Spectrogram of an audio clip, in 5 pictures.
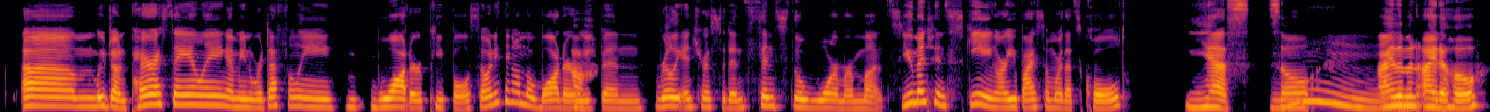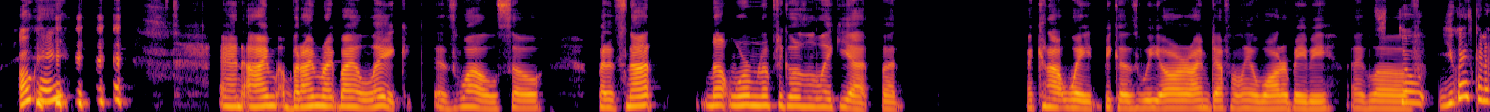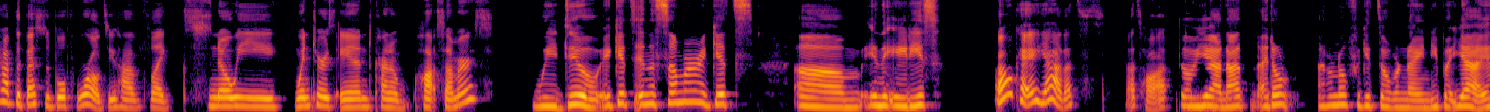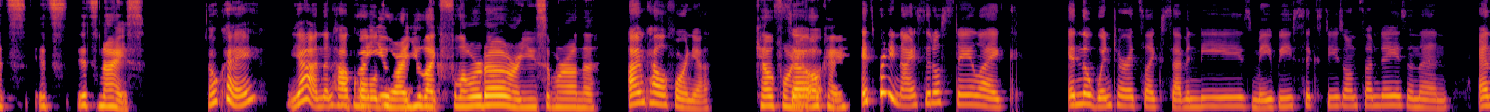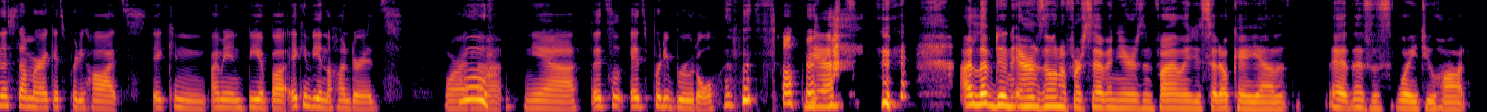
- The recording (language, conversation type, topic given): English, unstructured, What do you like doing for fun with friends?
- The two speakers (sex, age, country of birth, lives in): female, 30-34, United States, United States; female, 60-64, United States, United States
- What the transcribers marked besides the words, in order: drawn out: "Mm"; laugh; other background noise; "Stow" said as "So"; tapping; laughing while speaking: "in the summer"; laughing while speaking: "Yeah"; chuckle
